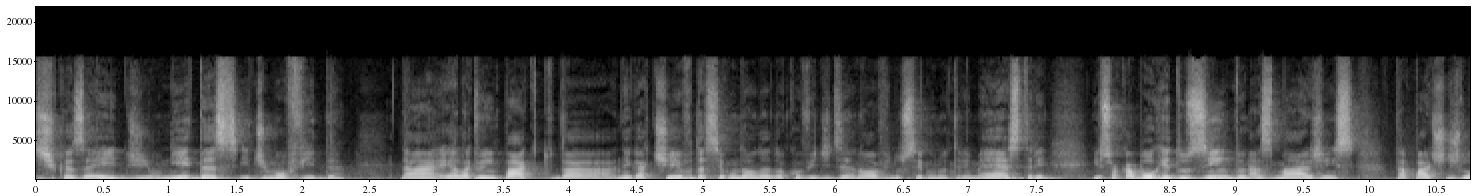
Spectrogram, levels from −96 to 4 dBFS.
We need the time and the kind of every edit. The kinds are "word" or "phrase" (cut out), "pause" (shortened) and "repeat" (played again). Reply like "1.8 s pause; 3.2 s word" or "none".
1.6 s word; 3.3 s phrase; 9.1 s word

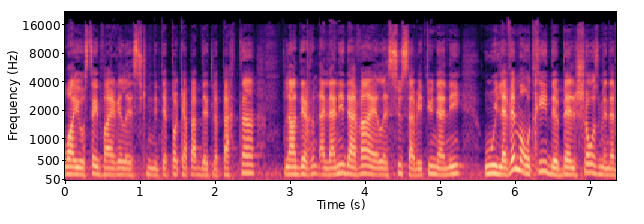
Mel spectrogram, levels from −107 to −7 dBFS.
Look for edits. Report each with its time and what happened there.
1.0 s word

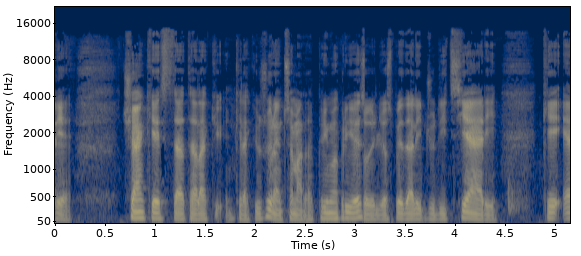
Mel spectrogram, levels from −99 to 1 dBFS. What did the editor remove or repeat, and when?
1.8 s phrase; 3.1 s word; 3.7 s word

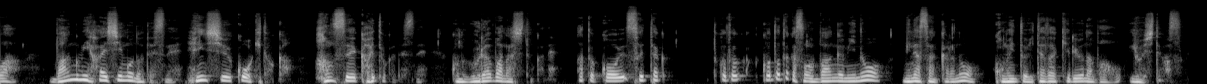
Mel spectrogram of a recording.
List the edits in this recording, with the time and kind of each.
5.7 s pause; 8.9 s pause; 9.8 s pause

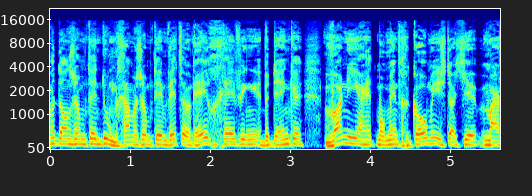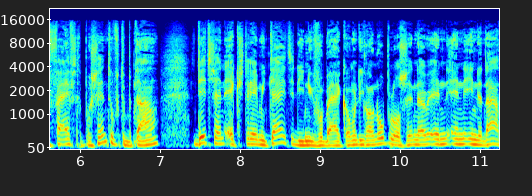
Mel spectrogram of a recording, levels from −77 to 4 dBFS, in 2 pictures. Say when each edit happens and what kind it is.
2.6 s word; 9.5 s phrase

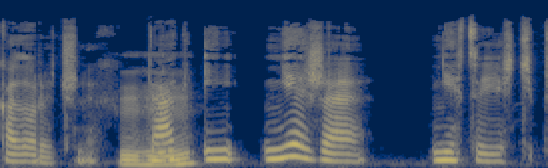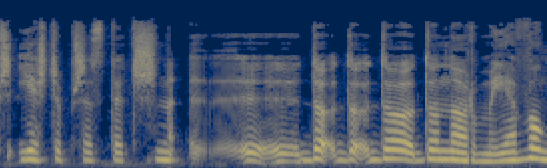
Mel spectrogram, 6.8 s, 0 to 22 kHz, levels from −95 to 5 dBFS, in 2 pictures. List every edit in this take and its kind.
none

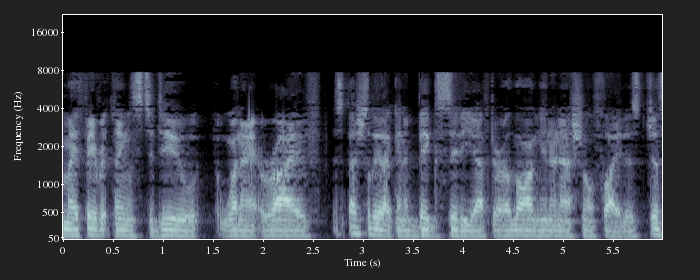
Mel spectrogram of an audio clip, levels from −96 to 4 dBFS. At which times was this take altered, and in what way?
2.6 s pause

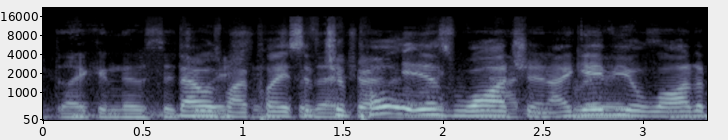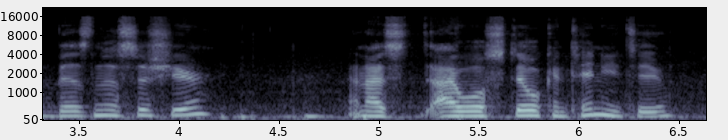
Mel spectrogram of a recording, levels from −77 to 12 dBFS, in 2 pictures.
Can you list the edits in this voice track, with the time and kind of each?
1.8 s word

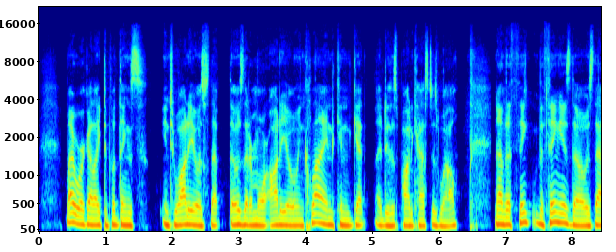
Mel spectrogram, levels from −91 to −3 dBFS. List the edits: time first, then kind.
2.5 s word; 5.0 s phrase; 6.8 s pause

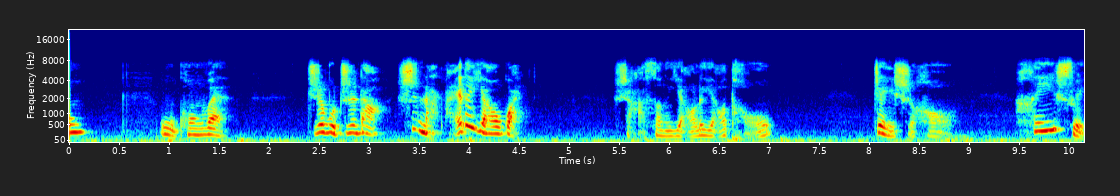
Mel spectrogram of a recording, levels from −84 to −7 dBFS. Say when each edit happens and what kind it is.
3.2 s pause

